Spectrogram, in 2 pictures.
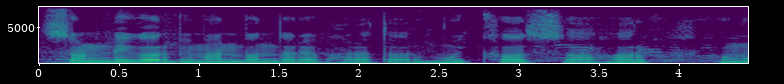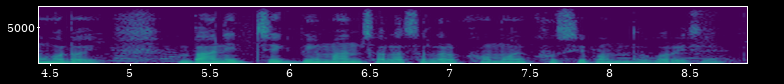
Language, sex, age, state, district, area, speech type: Assamese, male, 30-45, Assam, Biswanath, rural, read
